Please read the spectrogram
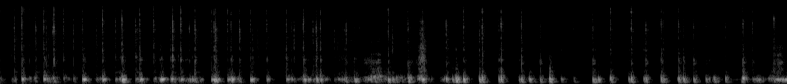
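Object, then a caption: Plastic 3x3 puzzle cube. Fingertips tap rapidly on the top face of a small stickerless plastic 3x3 Rubik's cube with a hollow mechanism, resting on a table. Dense, quick, dry clicks with a low-mid hollow body and a little high tick follow one another in an irregular run, each dying away almost at once.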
